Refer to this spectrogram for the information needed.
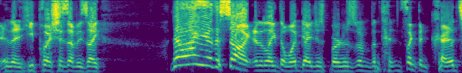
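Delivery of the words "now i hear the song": high, hammed-up cartoon voice; mock crazed character. Retelling a Flash cartoon, high hammed-up character voice. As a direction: squeal it like the crazed cartoon guy.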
